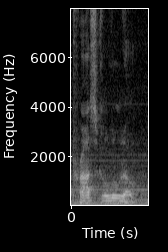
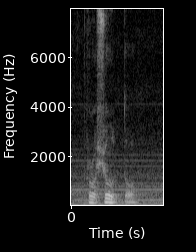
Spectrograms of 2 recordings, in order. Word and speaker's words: prosciutto: market and she said give me a half a pound of Prosecco Ludo you will never say that you'll say prosciutto okay we'll say it correctly and you won't look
